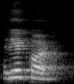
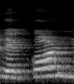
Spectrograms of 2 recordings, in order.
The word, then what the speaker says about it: record: And students, keep in your mind that when a word is used as noun, the stress is on the first syllable.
